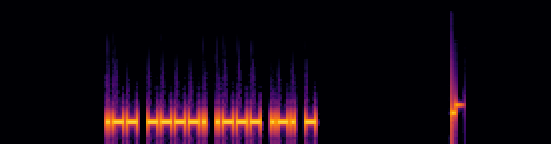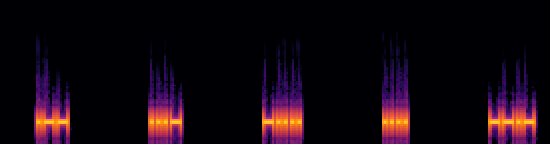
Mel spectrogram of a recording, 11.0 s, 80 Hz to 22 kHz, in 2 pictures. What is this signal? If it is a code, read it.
Morse code, heard as a keyed tone, about 36 wpm, spaced as for 15 wpm, 700 Hz. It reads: W9JRT WV6HQ
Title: USA Call Signs - 5 Characters - 8x Character Spacing - 35wpm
